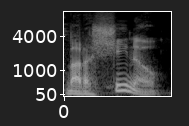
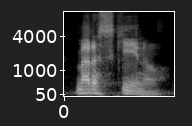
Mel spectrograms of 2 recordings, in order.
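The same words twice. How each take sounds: First: The middle sound is a soft sh. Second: The middle sound is a hard k. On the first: The speaker calls it wrong. "Often mispronounced as" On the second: The speaker calls it right. "it's a hard sound in the Italian"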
